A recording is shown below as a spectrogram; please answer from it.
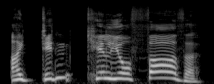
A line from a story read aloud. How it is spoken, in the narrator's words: Peter cried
